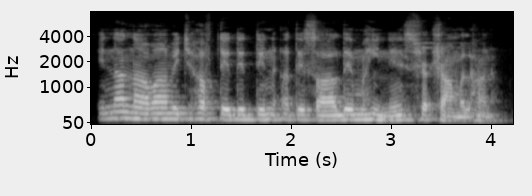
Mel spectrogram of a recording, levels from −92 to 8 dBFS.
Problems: none marked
